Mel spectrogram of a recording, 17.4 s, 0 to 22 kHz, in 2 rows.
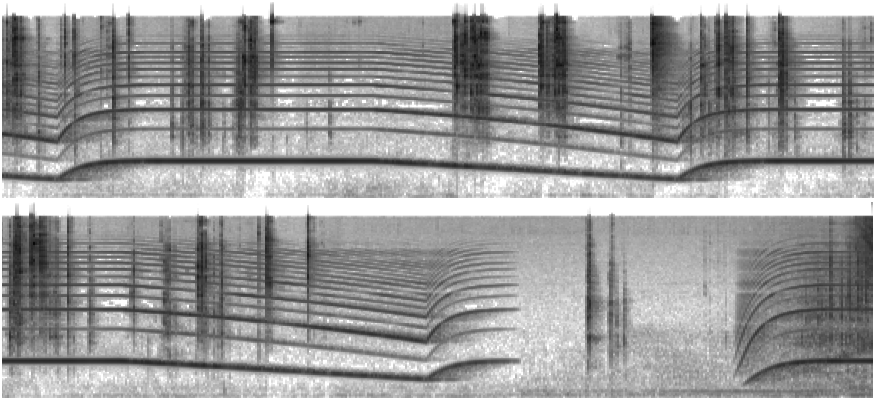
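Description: Toy police van's electronic siren: a buzzy tone that rises quickly, holds, then slowly falls, repeating about every six seconds, with sharp clicks over it. It cuts off about 14 seconds in, and a siren starts up again near the end.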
